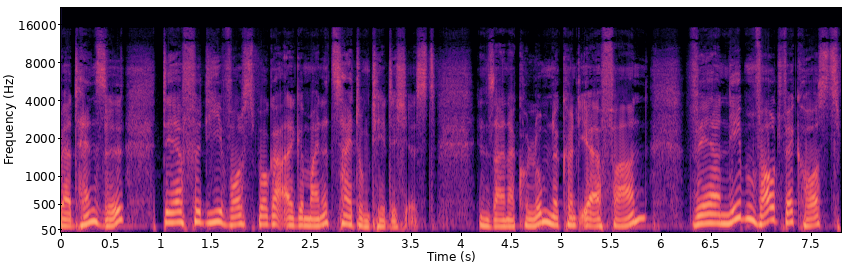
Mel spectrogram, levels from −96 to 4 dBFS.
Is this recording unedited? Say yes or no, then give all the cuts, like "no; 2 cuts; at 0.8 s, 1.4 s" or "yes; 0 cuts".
yes; 0 cuts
